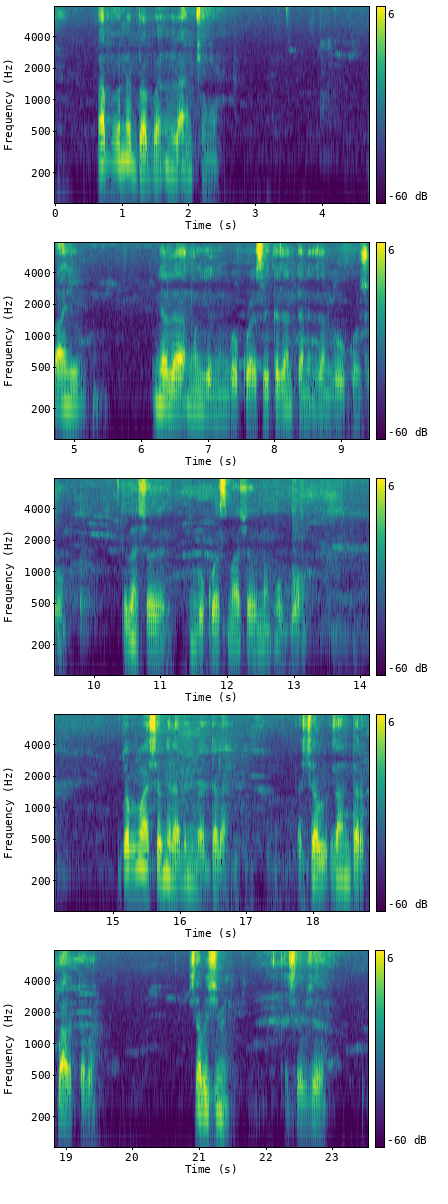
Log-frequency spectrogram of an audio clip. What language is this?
Dagbani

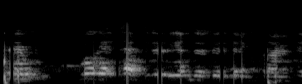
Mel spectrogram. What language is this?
Bangla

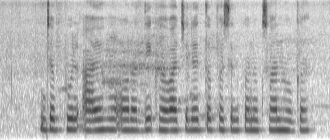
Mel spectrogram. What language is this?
Hindi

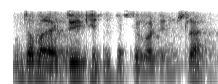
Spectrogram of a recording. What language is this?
Nepali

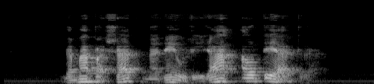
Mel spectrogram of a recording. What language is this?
Catalan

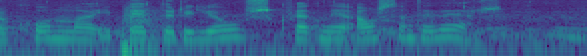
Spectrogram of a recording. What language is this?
Icelandic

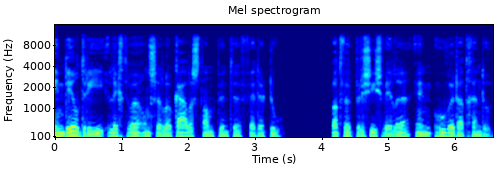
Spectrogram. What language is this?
Dutch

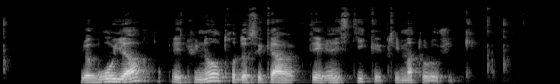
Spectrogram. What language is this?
French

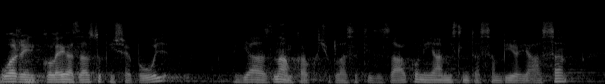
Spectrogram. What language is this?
Croatian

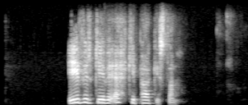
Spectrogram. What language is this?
Icelandic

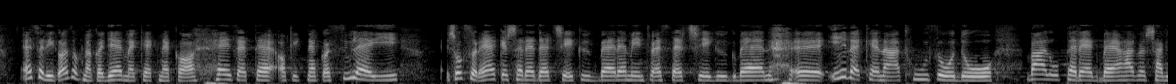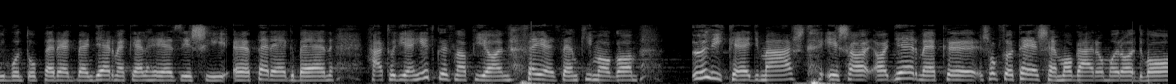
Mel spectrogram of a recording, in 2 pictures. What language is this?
Hungarian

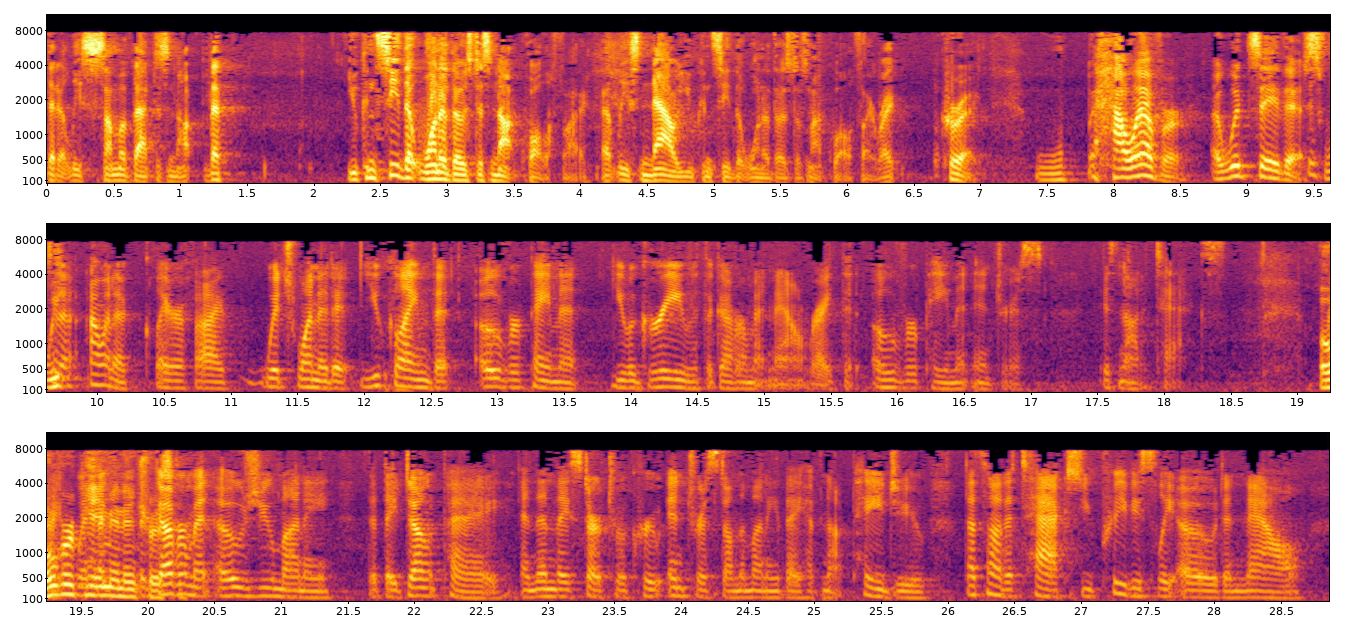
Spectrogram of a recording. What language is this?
English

